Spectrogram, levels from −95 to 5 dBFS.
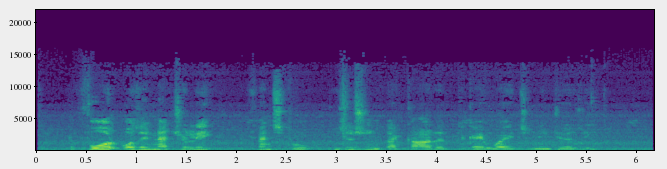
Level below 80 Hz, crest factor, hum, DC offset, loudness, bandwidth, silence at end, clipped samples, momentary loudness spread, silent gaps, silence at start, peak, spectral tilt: -54 dBFS; 22 dB; none; under 0.1%; -23 LUFS; 14 kHz; 0 s; under 0.1%; 20 LU; none; 0.05 s; -2 dBFS; -4.5 dB/octave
